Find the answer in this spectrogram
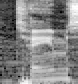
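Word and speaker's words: Thames: construction papers that was tames Haven that was T okay so we don't pronounce th's in in English English I'm not in good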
